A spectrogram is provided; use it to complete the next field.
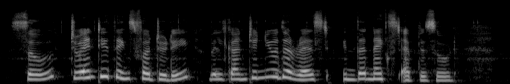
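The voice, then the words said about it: Unclear voice, sounds unwell. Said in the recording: “my voice isn't so clear today because I am not keeping well from a few days now”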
